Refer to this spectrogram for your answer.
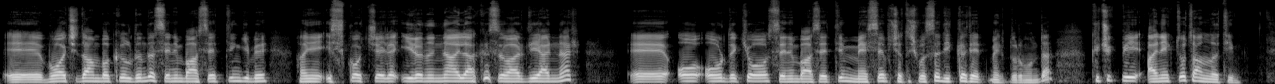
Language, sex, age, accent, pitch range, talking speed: Turkish, male, 40-59, native, 120-165 Hz, 140 wpm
